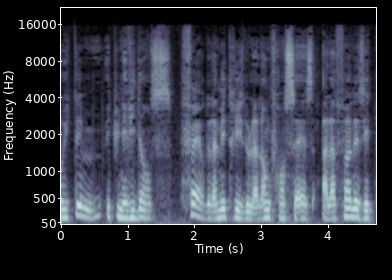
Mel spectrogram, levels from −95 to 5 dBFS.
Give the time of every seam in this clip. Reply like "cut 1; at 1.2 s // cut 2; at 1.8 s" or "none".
cut 1; at 1.8 s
